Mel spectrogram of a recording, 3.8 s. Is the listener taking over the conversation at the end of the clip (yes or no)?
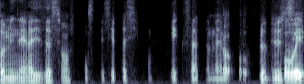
no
